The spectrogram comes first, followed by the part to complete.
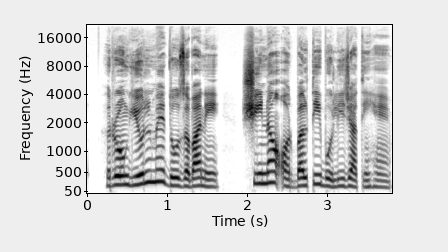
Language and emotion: Urdu, neutral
